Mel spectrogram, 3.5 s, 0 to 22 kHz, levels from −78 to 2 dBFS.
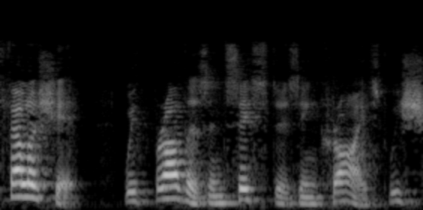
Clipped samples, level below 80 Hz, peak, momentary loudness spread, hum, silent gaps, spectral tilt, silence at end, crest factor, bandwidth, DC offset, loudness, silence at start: under 0.1%; -66 dBFS; -10 dBFS; 16 LU; none; none; -5.5 dB/octave; 0 s; 18 dB; 10 kHz; under 0.1%; -27 LUFS; 0 s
